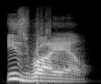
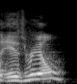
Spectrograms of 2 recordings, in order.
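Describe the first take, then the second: First: Israel said as "iz-rye-EL"; imitated pronunciation. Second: Said in the usual way. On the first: Streamer contrasting her way of saying Israel, imitated pronunciation. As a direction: say Israel with "rye" in place of the usual "ree". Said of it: "what really gives it away is when she says".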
